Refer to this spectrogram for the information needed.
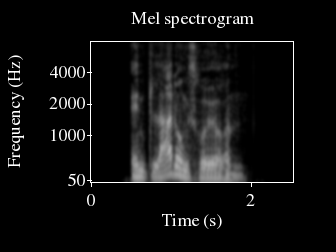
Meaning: plural of Entladungsröhre
- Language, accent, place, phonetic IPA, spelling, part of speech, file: German, Germany, Berlin, [ɛntˈlaːdʊŋsˌʁøːʁən], Entladungsröhren, noun, De-Entladungsröhren.ogg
